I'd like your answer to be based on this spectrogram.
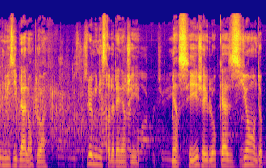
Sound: applause

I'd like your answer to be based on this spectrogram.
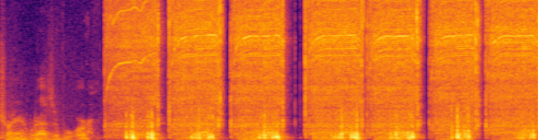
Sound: drill whirring

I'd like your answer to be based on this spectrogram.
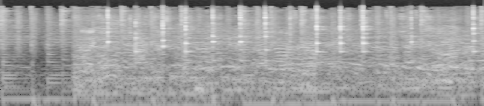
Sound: instrument clinking

